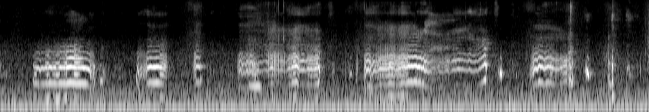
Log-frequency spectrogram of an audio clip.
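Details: Infant during tummy time: repeated short fussing cries with a steady room hum behind them.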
